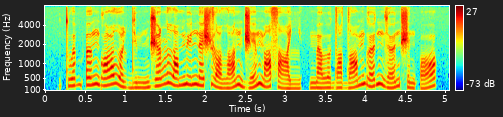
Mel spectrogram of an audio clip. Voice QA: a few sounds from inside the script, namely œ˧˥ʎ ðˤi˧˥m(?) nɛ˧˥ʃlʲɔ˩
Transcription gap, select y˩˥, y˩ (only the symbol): y˩˥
